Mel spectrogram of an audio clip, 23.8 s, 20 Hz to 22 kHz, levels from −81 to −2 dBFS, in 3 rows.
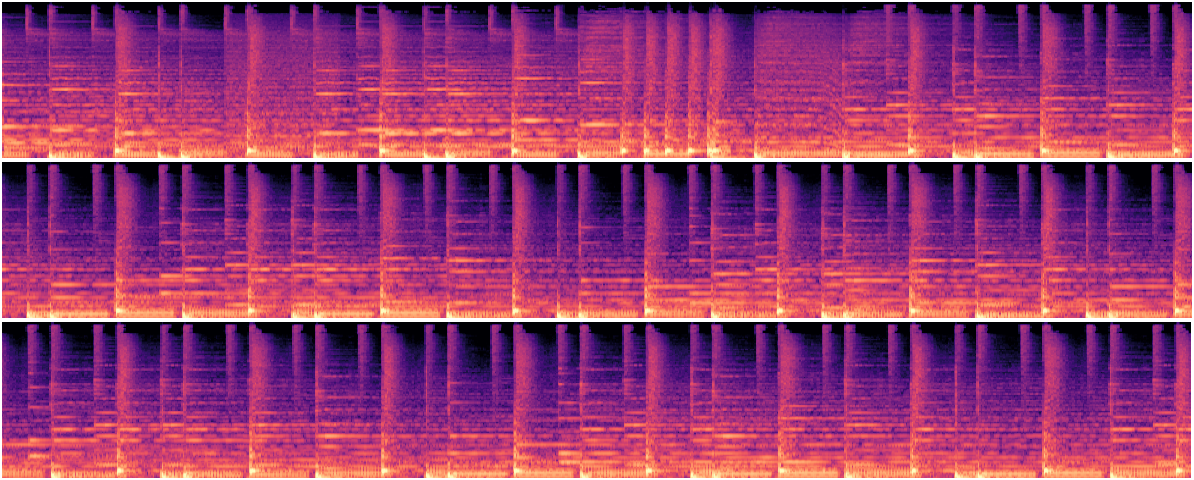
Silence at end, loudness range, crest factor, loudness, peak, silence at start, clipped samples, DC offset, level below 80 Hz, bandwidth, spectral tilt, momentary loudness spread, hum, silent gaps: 0 s; 2 LU; 12 dB; -13 LUFS; 0 dBFS; 0 s; 1%; under 0.1%; -18 dBFS; over 20 kHz; -6 dB/octave; 4 LU; none; none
